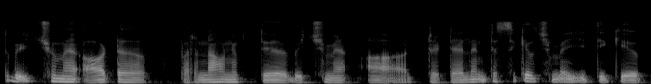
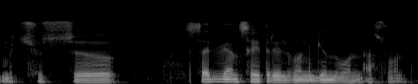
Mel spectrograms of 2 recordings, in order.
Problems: background sounds at intervals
